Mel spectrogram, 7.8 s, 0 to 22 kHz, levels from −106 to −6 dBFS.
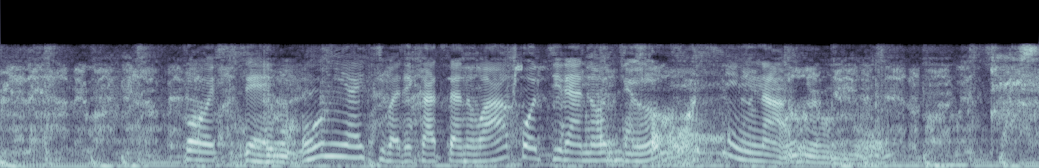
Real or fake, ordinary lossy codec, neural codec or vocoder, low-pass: fake; none; codec, 16 kHz, 16 kbps, FunCodec, trained on Chinese and English, 50 frames a second; 7.2 kHz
